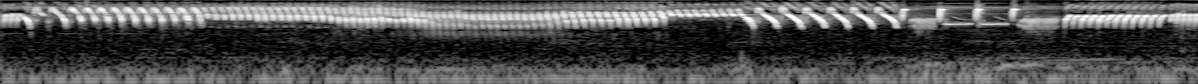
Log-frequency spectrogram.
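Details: Chattering canary song, 'ngerol' rolling style meant for tutoring young canaries: near-continuous high rapid trills, a stretch of fast descending whistled sweeps, a few sharp isolated chips, then another bright buzzy roll.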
